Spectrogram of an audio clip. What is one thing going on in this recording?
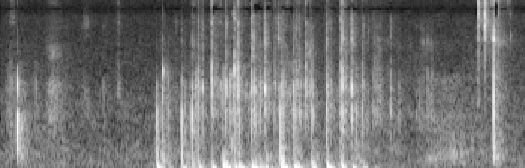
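A silicone toy rustles and crinkles as hands bend and handle it.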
